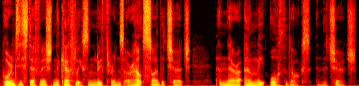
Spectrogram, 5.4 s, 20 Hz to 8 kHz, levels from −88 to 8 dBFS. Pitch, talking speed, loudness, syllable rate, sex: 95 Hz, 225 wpm, -22 LUFS, 7.8 syllables/s, male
